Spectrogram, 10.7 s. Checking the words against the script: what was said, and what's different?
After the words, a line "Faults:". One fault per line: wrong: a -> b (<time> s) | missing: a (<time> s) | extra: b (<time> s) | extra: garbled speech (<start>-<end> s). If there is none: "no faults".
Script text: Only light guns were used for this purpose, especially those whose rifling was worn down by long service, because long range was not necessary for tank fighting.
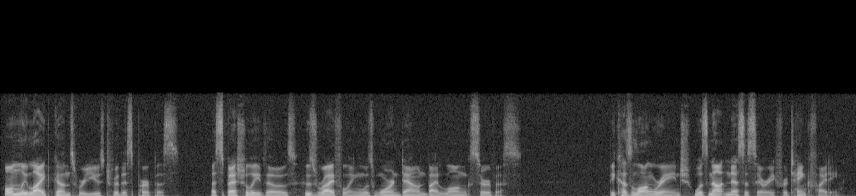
Only light guns were used for this purpose, especially those whose rifling was worn down by long service, because long range was not necessary for tank fighting.
Faults:
no faults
